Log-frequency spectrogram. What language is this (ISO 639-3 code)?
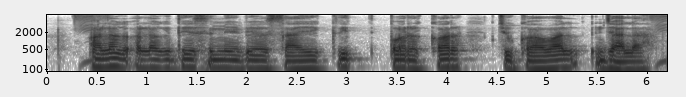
bho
